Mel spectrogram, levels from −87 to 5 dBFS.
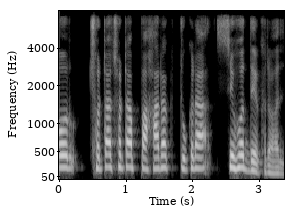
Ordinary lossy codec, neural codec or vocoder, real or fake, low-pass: Opus, 64 kbps; codec, 24 kHz, 1.2 kbps, DualCodec; fake; 7.2 kHz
